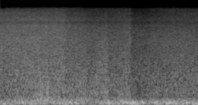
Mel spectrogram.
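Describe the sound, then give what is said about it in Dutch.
Ocean waves break on rocks below the cliffs of Donegal in the far north of Ireland under fierce wind. Together they form a steady, loud roar of surf and buffeting gusts with a low rumble, and no voices are heard. “De wind is woest, de oceaan onstuimig. Golven slaan hier stuk op de rotsen.”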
